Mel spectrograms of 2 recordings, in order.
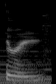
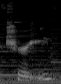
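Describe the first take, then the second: First: The word begins with a th sound. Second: The word begins with a plain t sound. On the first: "instead of three" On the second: "The T H becomes a T"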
